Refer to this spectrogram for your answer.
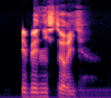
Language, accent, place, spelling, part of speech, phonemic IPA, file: French, France, Lyon, ébénisterie, noun, /e.be.nis.tə.ʁi/, LL-Q150 (fra)-ébénisterie.wav
- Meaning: cabinetmaking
